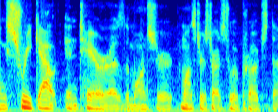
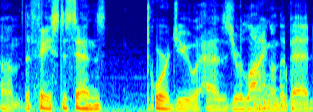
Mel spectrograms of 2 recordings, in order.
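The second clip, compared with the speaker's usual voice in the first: usual speaking voice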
